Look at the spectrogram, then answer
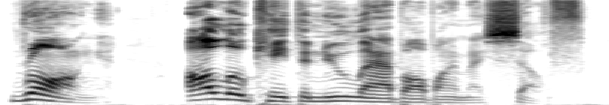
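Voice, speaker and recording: A man's voice: medium pitch, big pitch swings, a little slow. A man playing a confident, commanding young costumed vigilante in a comic dub, cool, assured and condescending. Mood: calm, commanding. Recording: faint music behind the voice.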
